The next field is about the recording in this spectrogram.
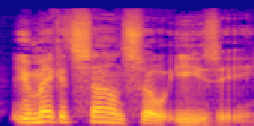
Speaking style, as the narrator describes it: he said in a careless voice

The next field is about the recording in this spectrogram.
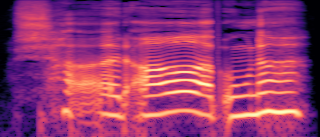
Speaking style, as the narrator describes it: Trevor says, mournfully

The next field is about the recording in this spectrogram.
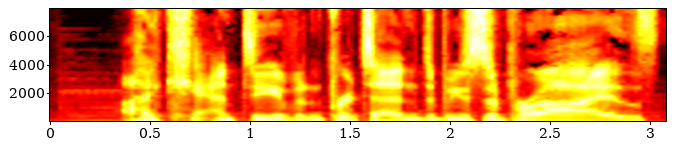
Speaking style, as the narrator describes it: he chuckled

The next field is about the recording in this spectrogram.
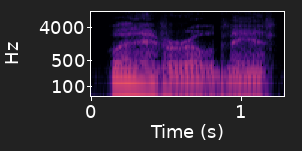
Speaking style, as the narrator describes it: grumbled under his breath, a desperate attempt to maintain his macho persona

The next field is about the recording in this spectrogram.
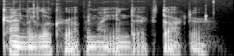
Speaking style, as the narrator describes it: murmured Holmes

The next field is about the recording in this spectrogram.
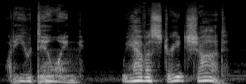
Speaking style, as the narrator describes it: He whispered

